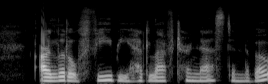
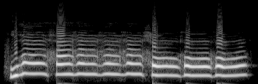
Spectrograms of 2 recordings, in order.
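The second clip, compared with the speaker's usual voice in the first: very high, loud cackling loon laugh; wild loon laughter; 12 dB louder than usual. A narrator's reading. Loon laughing wildly over the paddlers, very high and loud. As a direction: let the loon cackle out of control. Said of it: "outburst of the wildest sort of laughter".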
